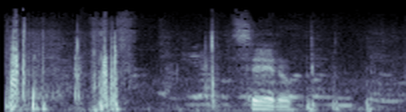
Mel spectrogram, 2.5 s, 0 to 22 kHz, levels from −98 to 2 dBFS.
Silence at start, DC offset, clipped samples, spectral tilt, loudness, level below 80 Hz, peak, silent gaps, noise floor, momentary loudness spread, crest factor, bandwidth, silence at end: 0.05 s; under 0.1%; under 0.1%; -5.5 dB/octave; -22 LUFS; -48 dBFS; -2 dBFS; none; -41 dBFS; 17 LU; 20 dB; 14 kHz; 0.05 s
